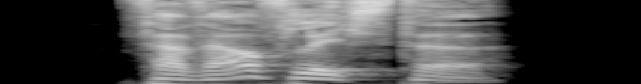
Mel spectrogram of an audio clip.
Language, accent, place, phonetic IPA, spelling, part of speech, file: German, Germany, Berlin, [fɛɐ̯ˈvɛʁflɪçstə], verwerflichste, adjective, De-verwerflichste.ogg
- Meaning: inflection of verwerflich: 1. strong/mixed nominative/accusative feminine singular superlative degree 2. strong nominative/accusative plural superlative degree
